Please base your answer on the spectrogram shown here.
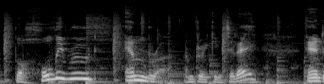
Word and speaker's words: Embra: And in case you're curious, the name of the bottling Embra is derived from a way the locals often pronounce the name of their city.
